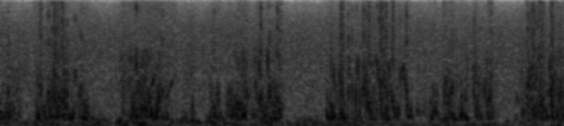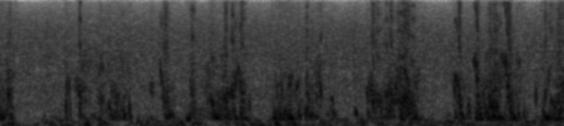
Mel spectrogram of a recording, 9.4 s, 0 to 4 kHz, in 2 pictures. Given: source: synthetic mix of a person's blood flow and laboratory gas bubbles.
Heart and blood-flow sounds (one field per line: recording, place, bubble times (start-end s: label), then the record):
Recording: Doppler ultrasound of blood flow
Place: precordium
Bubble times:
0.00-0.23 s: bubbles
0.26-0.77 s: bubbles
0.97-1.47 s: bubbles
1.51-1.65 s: bubbles
1.71-2.38 s: bubbles
2.67-4.18 s: bubbles
4.29-4.85 s: bubbles
5.21-5.85 s: bubbles
5.93-6.20 s: bubbles
6.24-6.82 s: bubbles
6.94-7.53 s: bubbles
7.62-8.22 s: bubbles
8.44-9.40 s: bubbles
From the record:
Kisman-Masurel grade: 444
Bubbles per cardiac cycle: continuous sound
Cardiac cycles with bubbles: 100%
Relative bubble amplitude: maximal (0.775 to 0.999)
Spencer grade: 4 (maximum detectable bubble signal sounding continuously throughout systole and diastole of every cardiac period, and overriding the amplitude of the normal cardiac signals)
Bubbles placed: anywhere in the cardiac cycle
